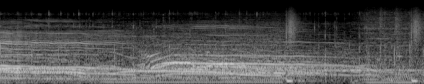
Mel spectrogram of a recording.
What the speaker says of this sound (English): It was great to have a lot of people there who were cheering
